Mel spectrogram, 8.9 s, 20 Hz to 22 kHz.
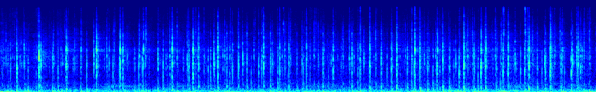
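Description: Long nails tap rapidly on the walls of a wide, clear glass vase holding tulip stems on a table. The result is a dense, continuous patter of short, bright glassy clicks with a ring near 1.7 kHz that dies away almost at once, over a steady low rumble.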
